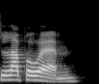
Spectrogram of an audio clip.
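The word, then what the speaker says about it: La Bohème: It's La Boheme.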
